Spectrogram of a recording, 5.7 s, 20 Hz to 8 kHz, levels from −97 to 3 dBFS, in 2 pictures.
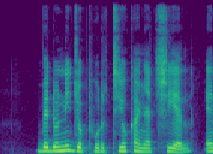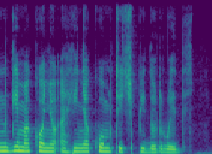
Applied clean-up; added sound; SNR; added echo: none; none; none; none.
